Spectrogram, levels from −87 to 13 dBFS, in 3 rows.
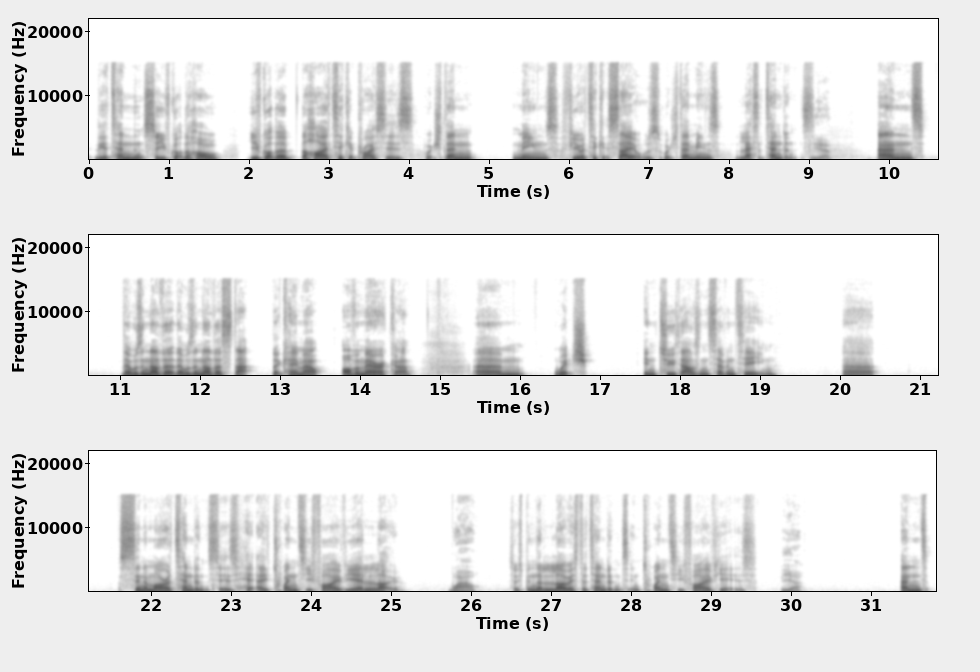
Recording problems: none

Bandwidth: 15 kHz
